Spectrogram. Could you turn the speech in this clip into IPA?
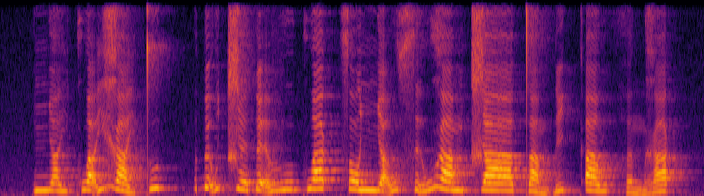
ɲa̤˨˩jkwa̰˧˥jɣa˧˩j t̪u˦˥t̚ | ɗə̰˧˥wt͡ɕɛ̤˨˩ɗɛ̰˧˨ vu˧kwa˦˥k̚ sɔ˧ɲa̰˧˥wsɨ̰˧˥w ɣa˧mt͡ɕaː˧ t̪a˧˩m ɗi˦˥k̚ʔa˧w hə˧˩nɣa˦˥k̚

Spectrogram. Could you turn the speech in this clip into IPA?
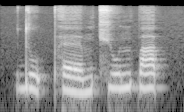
du˨˩ʔpʰɛː˩˦m t͡ɕu˦˥npa˥˩k̚

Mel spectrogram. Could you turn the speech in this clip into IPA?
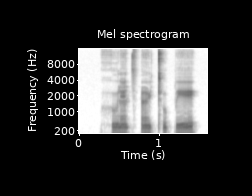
huɾɛ̃t͡sʼə̃y̯ tʼupɪ

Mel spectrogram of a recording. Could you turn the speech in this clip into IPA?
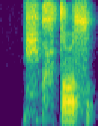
ɕṵxtˤɵsˤ

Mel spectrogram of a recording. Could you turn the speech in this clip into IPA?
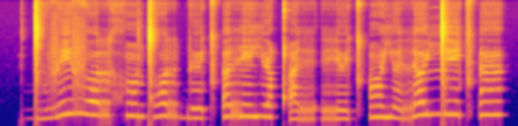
ɡ͡ǀə̃˨ ve˥vɔ˦r xɔ̃˦ɡ͡ǀɔ˦r bø˨t͡sʼʌ˥r ẽ˥jø˦qʼə˩r | rø˩t͡sʼɔ̃˦jə˩ rʌ˥y̯ŋ͡ǀe˥t͡sʼə̃˥

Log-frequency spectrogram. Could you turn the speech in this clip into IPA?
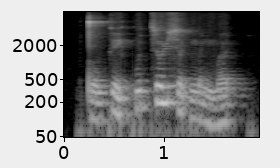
t̪o˨˥wke˨j kʷɐ˥t̚sɵ˥ɥsɵ˨t̚ ŋɵ˨˩nmɐ˨t̚

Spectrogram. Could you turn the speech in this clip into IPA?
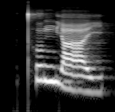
t̪ʰʊ˥ŋjaː˨˩j

